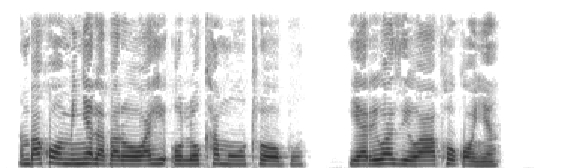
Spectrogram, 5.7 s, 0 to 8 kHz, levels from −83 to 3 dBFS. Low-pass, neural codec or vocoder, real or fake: 7.2 kHz; none; real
